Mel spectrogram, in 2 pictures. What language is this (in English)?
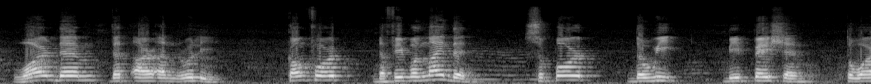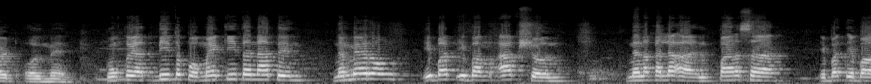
Filipino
